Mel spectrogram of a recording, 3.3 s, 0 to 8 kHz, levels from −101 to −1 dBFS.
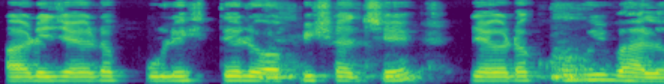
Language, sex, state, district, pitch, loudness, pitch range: Bengali, male, West Bengal, Kolkata, 145 Hz, -15 LUFS, 145-150 Hz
